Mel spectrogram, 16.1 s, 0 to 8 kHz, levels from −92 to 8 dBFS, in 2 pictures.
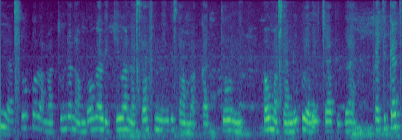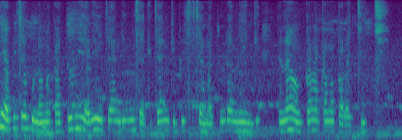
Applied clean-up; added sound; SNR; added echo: none; none; none; none.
